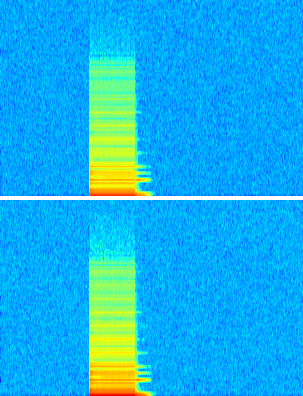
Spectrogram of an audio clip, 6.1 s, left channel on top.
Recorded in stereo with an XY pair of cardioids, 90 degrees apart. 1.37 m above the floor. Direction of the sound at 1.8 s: 25° right.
